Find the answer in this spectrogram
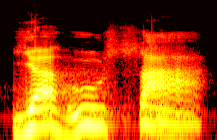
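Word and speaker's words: יהושע: Yod He itu Yah, itu betul. Wow, kalau sudah dikasih wow itu jadi Yahu. Shin Ayin dibaca Sa. Jadi Yod He wow Shin Ayin itu bacanya Yahusa. Gitu loh.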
